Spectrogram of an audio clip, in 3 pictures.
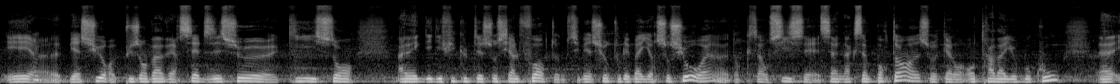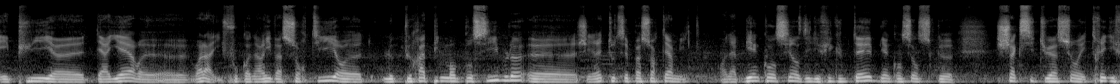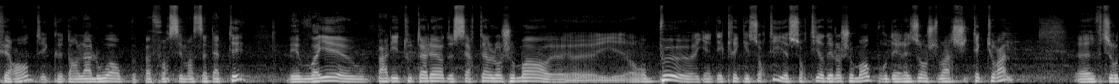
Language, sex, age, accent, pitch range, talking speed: French, male, 50-69, French, 130-150 Hz, 215 wpm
